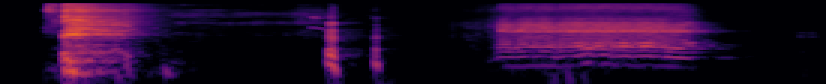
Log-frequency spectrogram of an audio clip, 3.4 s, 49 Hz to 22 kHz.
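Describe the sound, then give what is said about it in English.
A blown novelty sheep call, made in Chicago around 1900 to 1906 and marked "sheep", gives a buzzy, wavering bleat lasting about a second, preceded by a harsh breathy burst and a couple of small clicks. It is fairly loud, with no talking. “And he also made this one sheep call.”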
